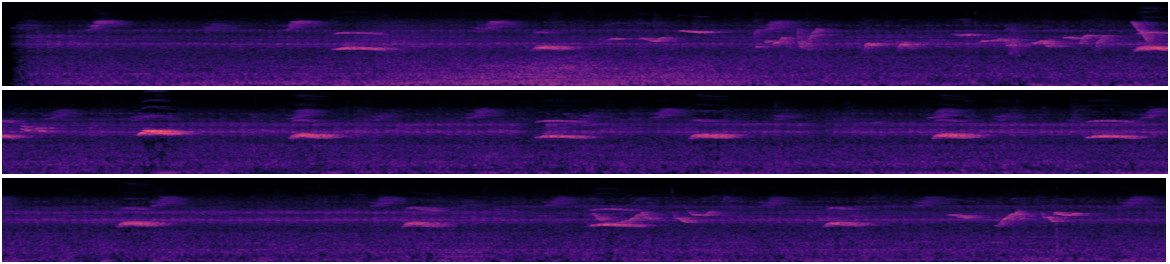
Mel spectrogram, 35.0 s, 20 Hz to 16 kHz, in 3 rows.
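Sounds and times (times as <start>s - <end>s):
bird calling: 3.2s - 4.0s, 29.1s - 34.8s.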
